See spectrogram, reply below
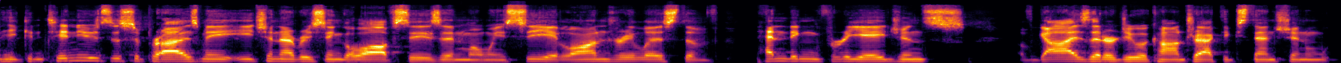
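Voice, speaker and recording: Guy hosting a call-in livestream, hyped and slangy, smooth clear voice, dry close mic. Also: medium pitch, no room sound. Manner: hyped, slangy, keeps saying "man". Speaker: live-stream call-in show host. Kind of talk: casual call-in chat.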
